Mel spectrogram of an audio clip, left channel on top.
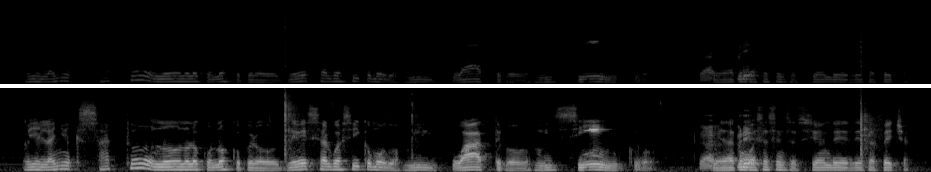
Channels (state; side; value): quieter; left; 31.1 dB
